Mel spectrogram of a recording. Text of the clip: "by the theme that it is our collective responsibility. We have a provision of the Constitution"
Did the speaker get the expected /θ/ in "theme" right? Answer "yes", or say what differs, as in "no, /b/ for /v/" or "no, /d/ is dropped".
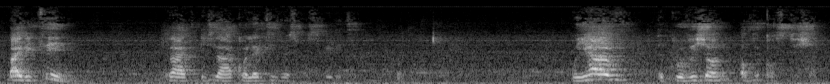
no, /t/ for /θ/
